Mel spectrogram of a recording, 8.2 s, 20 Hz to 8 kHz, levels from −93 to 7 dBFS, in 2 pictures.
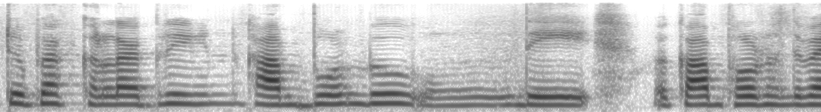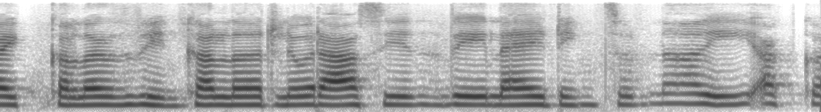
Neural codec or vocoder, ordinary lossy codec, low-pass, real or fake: codec, 16 kHz, 1 kbps, X-Codec, HuBERT features, trained on LibriSpeech; none; 7.2 kHz; fake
